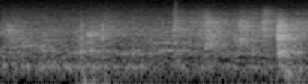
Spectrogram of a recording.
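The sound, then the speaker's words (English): A lawnmower motor drones steadily outside, a continuous rough mechanical hum with a few brief swells and sharper bursts over its unbroken roar. “You couldn't hear with that lawnmower stuff.”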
